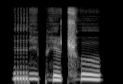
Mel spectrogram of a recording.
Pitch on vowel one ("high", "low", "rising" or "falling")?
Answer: falling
